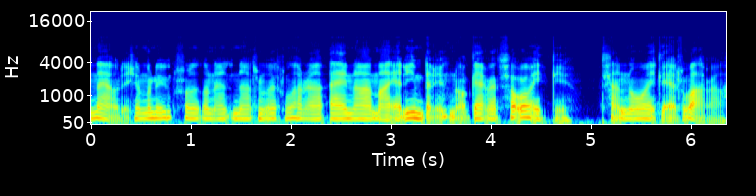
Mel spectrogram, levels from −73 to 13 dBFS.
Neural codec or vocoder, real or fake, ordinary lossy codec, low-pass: autoencoder, 22.05 kHz, a latent of 192 numbers a frame, VITS, trained on many speakers; fake; none; 9.9 kHz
